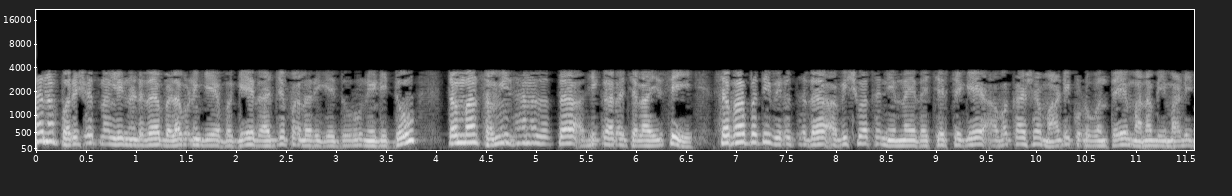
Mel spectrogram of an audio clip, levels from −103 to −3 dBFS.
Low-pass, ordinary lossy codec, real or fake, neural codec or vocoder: 3.6 kHz; none; fake; vocoder, 24 kHz, 100 mel bands, Vocos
